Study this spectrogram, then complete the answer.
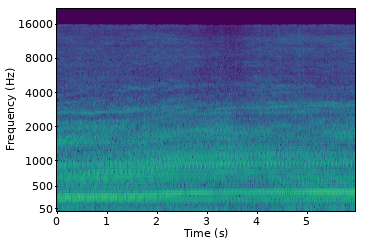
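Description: A radio-controlled model semi truck plays a simulated diesel engine sound through a small loudspeaker as it drives along, the engine note rising slightly.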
